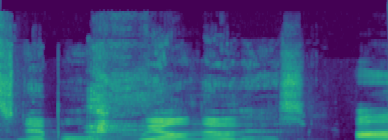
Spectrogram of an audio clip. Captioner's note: chuckling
